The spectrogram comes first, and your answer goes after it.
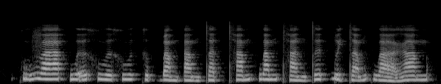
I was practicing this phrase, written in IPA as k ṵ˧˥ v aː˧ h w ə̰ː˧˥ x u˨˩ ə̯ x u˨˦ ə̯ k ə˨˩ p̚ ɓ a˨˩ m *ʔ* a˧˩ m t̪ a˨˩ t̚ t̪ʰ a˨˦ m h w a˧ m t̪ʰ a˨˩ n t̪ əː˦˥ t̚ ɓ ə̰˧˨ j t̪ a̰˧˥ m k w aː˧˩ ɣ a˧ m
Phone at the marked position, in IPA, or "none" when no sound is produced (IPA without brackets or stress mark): ʔ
